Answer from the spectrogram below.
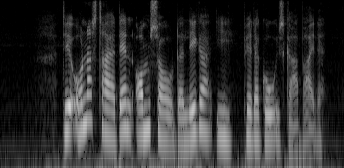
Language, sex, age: Danish, female, 66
